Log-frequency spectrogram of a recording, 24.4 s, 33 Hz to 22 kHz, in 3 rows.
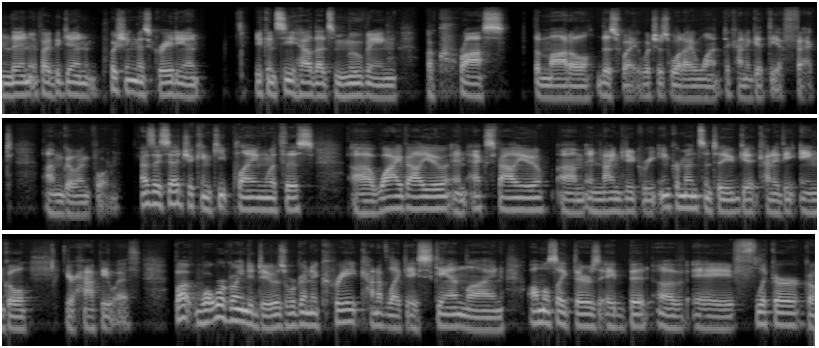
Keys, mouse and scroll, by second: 0.7-3.7 drag, 4.5-6.2 middle drag, 6.2-9.3 drag, 9.9-12.9 middle drag, 13.8-16.9 middle drag, 16.9-17.4 scroll up 3, 17.4 middle click, 18.1 click, 19.0-22.1 middle drag.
